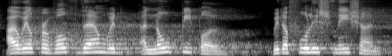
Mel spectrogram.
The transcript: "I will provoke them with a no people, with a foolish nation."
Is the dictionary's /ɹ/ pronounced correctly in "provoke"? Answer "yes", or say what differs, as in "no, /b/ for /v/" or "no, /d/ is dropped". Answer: yes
